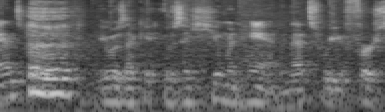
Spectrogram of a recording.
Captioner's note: gasps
